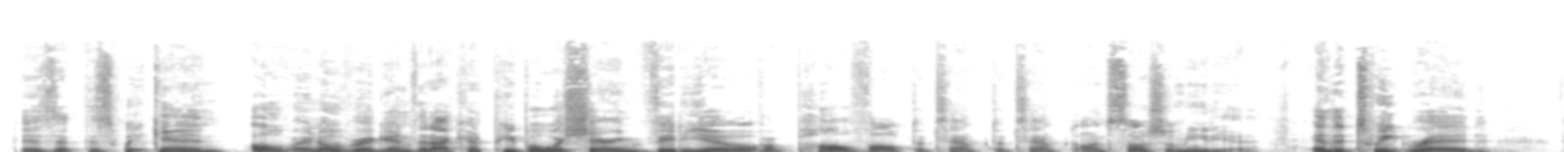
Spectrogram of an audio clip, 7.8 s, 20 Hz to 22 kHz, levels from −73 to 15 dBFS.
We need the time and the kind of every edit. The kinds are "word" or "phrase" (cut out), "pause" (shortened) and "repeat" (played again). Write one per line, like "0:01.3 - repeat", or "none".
0:01.2 - pause
0:02.1 - phrase
0:02.4 - word
0:03.8 - word
0:04.9 - repeat
0:06.4 - pause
